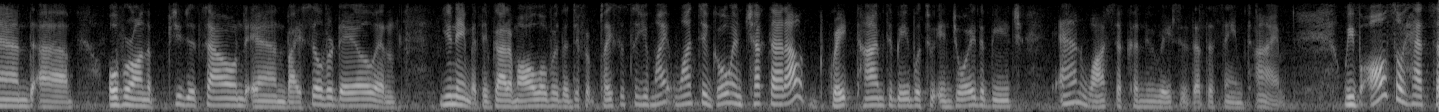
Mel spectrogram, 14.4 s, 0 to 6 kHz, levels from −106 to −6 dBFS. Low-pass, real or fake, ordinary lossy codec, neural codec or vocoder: 5.4 kHz; real; Opus, 32 kbps; none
